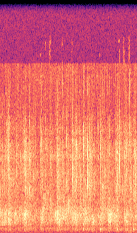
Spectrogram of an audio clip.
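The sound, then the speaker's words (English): A crowd claps steadily as a hand clap of praise to the Lord, many hands blending into a dense, sustained wash of applause that holds at an even, fairly loud level throughout, with no voices standing out. “Come on, give the Lord a hand clap of praise.”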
